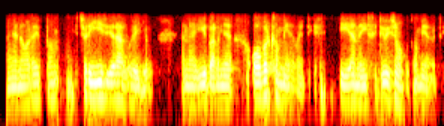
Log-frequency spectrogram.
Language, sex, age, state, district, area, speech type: Malayalam, male, 18-30, Kerala, Idukki, rural, conversation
